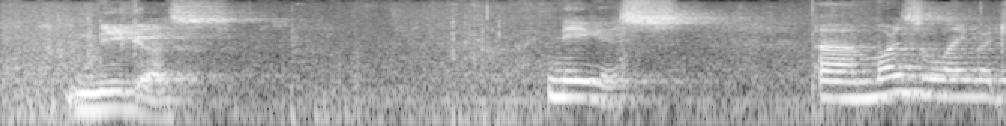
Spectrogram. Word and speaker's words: Negus: Negus.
